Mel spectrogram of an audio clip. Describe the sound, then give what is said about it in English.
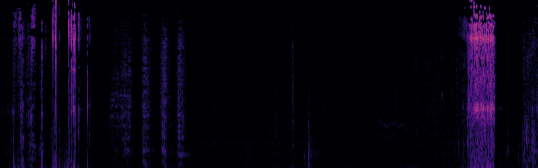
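A microphone clatters to the ground in a quick burst of sharp, loud knocks and thumps, followed by a few softer bumps and scrapes, then a brief loud rush of noise near the end. “I didn't want to have it record me blowing my nose, but it records the mic falling on the ground.”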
